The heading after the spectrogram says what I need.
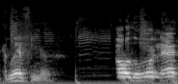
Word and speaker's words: Gleipnir: This last one I had on my list because it's spelled GLEIPNIR. So it's like Glyphner.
